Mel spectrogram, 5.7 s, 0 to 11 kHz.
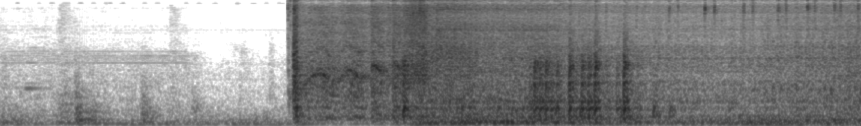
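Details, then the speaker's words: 2007 Chevrolet Silverado V8 after AFM/DOD delete kit install, started after cranking to build oil pressure: catches and settles into a steady idle; initial lifter clatter from lifters pumping up has gone, sounds healthy. "But I'll insert the clip once it actually started and got past that, initial build up of pressure inside of all those lifters, the sound went away."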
